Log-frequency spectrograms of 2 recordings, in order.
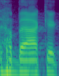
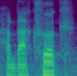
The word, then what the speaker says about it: Habakkuk: I've always said Habakkuk, but I gotta admit the emphasis should be on the last syllable. I was looking that up, and so I was taught wrong. Habakkuk really is where it should be.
